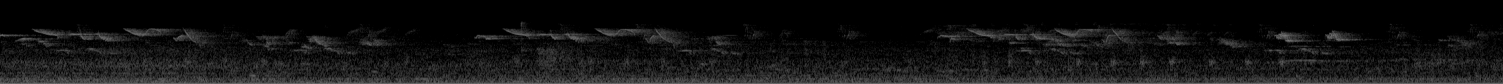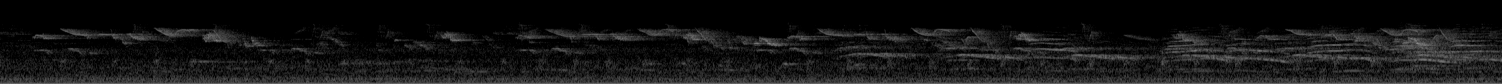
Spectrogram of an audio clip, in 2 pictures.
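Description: Several small birds chirping in quick runs of short, downward-sweeping notes, busiest near the end, over a steady background hum.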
